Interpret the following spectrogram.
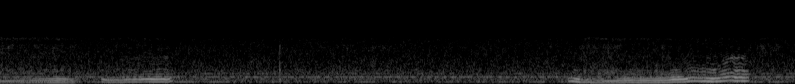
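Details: Deebo, a pet dog, snoring while asleep in a chair indoors; low, droning, wavering snores come in bursts of one to two seconds, separated by a long quiet gap, over a steady faint hum.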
